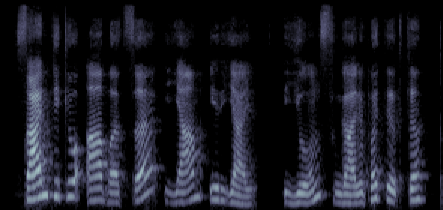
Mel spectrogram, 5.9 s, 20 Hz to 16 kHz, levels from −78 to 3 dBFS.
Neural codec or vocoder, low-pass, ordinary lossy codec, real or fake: autoencoder, 48 kHz, 32 numbers a frame, DAC-VAE, trained on Japanese speech; 14.4 kHz; AAC, 48 kbps; fake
